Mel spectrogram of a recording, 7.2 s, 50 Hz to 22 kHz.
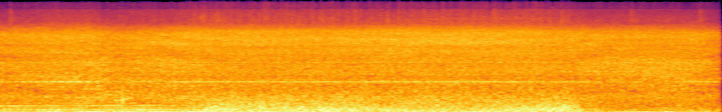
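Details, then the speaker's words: Harley-Davidson Dyna Low Rider S (FXDLS) with Ultra Cool oil cooling system installed about a year, added to stop shutdowns after 30-minute rides; ignition on, engine off, bike hot from traffic, close-up: steady airy whoosh, oil cooler fans working normally. "There's a quick close up audio on the fans. So that right there shows you that it's fucking working, guys."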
